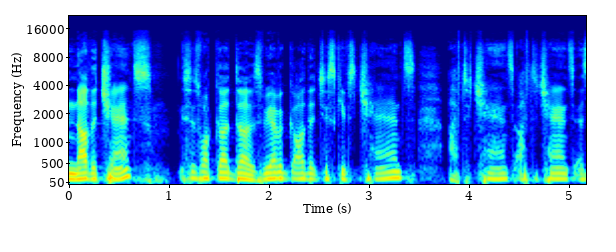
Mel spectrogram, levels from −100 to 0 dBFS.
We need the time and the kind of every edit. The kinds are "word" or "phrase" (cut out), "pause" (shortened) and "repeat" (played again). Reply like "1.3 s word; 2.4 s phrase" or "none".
none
